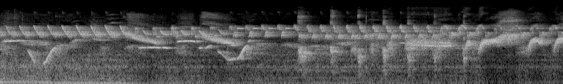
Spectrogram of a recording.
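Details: Hand-tamed Chinese hwamei in a cage, prized for fighting contests, singing high and continuously: dense bright whistled trills with deep swooping dips and rapid chattering notes.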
